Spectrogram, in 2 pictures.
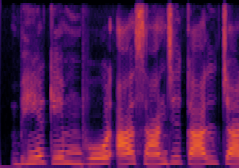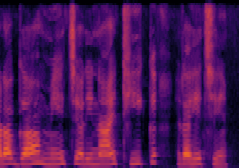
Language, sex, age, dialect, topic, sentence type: Maithili, female, 18-24, Eastern / Thethi, agriculture, statement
